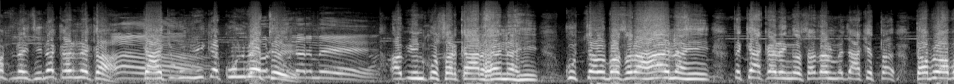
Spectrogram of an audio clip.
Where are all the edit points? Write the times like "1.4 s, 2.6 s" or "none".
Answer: 3.7 s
